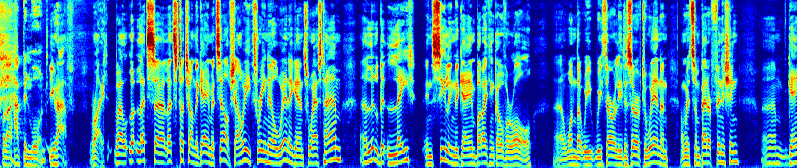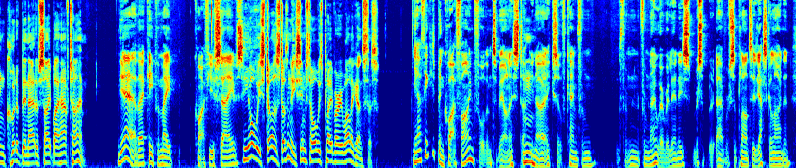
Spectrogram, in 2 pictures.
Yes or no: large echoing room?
no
